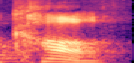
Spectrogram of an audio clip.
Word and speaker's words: ka: Okay, so our doom is spelled D-O-U-M, and our tek is T-A-T-E-K, and then now our ka, K-A, ka, is played with our ring finger on our non-dominant hand.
